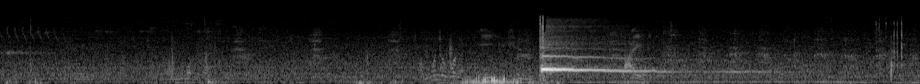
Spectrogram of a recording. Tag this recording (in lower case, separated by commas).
waterfall, speech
